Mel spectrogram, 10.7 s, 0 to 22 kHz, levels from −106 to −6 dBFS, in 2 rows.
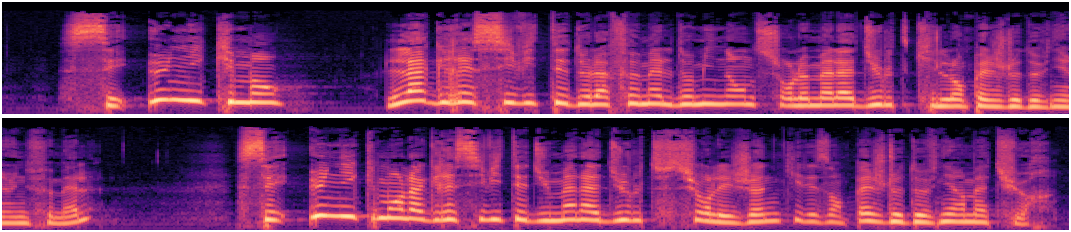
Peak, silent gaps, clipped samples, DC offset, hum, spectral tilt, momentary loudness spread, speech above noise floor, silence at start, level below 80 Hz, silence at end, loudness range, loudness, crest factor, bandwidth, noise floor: -2 dBFS; none; under 0.1%; under 0.1%; none; -4 dB/octave; 9 LU; 42 dB; 0.3 s; -62 dBFS; 0.1 s; 3 LU; -23 LUFS; 20 dB; 16 kHz; -64 dBFS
